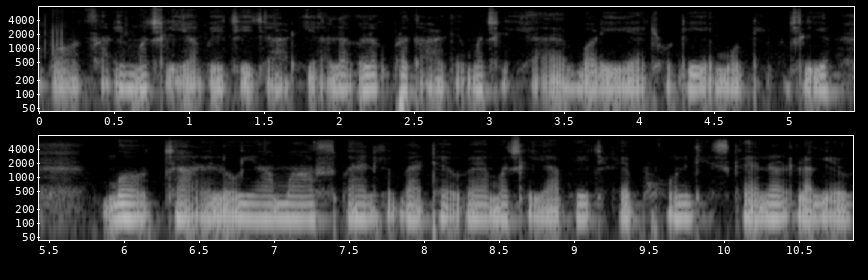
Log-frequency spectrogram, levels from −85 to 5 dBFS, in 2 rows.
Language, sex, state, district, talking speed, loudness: Hindi, male, Bihar, Madhepura, 210 wpm, -33 LUFS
